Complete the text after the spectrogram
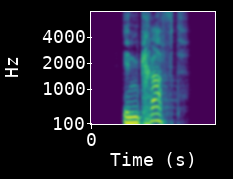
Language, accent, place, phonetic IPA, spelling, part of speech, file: German, Germany, Berlin, [ɪn ˈkʁaft], in Kraft, phrase, De-in Kraft.ogg
- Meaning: effective, in force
